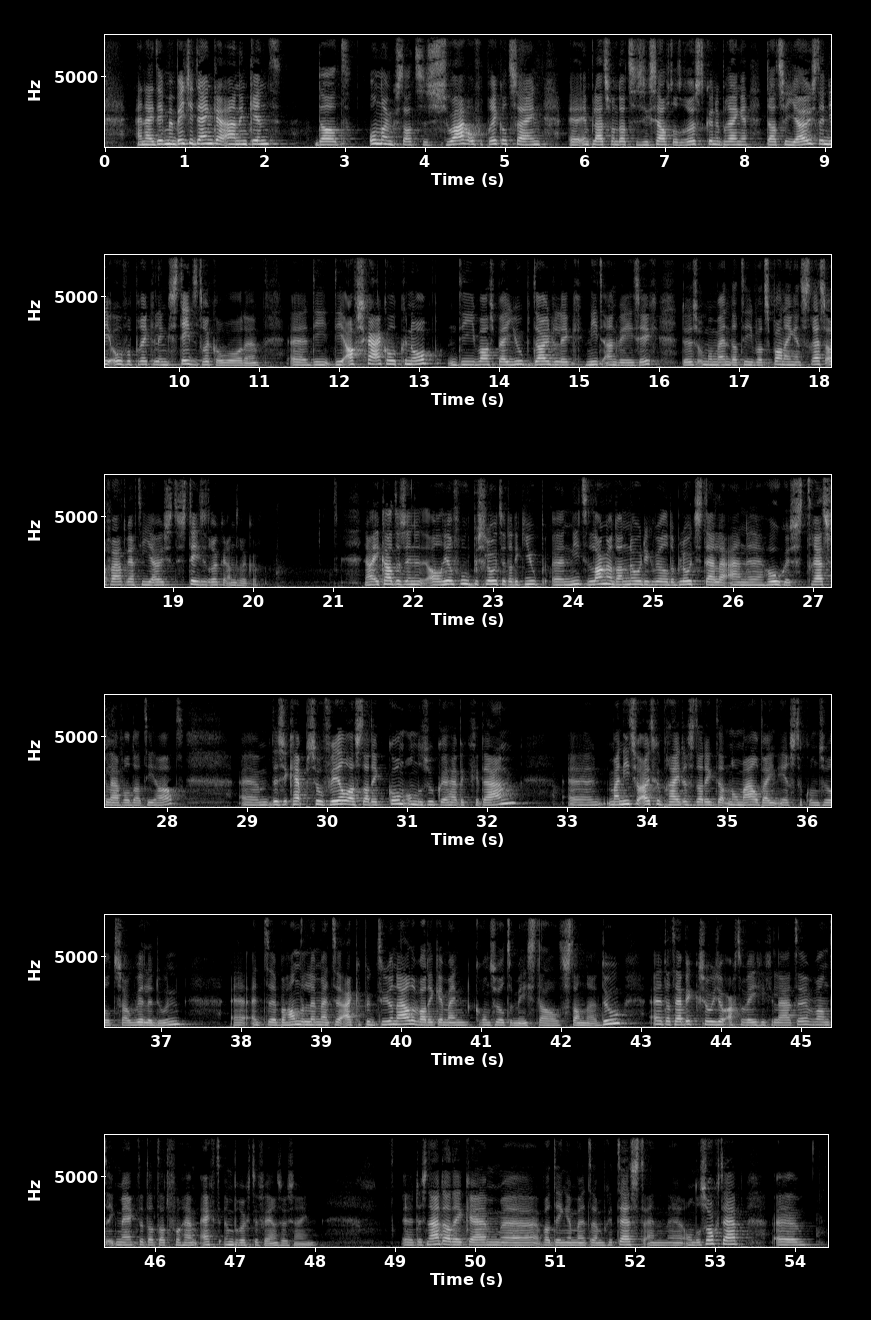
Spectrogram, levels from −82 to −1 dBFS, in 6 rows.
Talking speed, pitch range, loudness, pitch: 195 wpm, 185-225 Hz, -29 LUFS, 200 Hz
